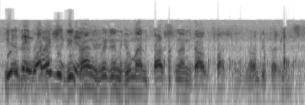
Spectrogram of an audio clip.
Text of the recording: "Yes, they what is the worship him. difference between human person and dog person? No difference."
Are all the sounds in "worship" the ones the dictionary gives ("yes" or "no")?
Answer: no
